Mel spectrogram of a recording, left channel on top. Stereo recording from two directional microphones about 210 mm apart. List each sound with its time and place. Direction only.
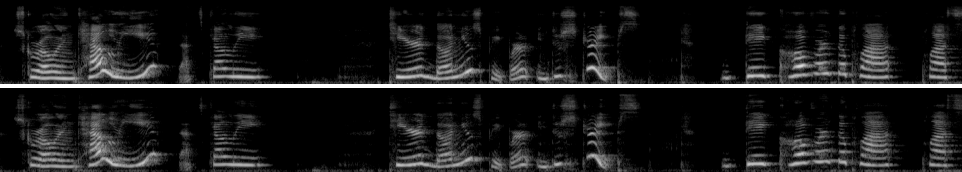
0.1 s a child's voice: 50° left (ahead or behind)
6.8 s a sound: 50° left (ahead or behind)
7.4 s a child's voice: 45° left (ahead or behind)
